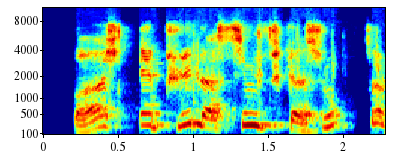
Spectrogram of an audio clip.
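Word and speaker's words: baş: Bosch, un mot, je vais écrire déjà en kurde, et puis la prononciation, Bosch, et puis la signification, ça veut dire bien.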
